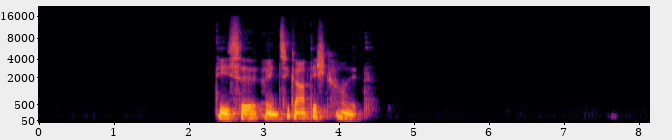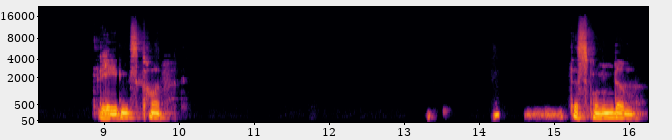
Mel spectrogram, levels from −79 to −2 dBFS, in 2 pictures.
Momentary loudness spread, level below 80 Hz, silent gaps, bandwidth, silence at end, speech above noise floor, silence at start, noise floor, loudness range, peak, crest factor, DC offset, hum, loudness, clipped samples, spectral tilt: 18 LU; -72 dBFS; none; 15.5 kHz; 0.1 s; 59 dB; 2.35 s; -79 dBFS; 14 LU; -6 dBFS; 20 dB; under 0.1%; none; -21 LUFS; under 0.1%; -5.5 dB/octave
